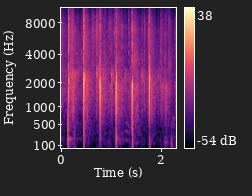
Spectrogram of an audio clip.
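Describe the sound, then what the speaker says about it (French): Hands clap in a slow, even rhythm at a lecture, six sharp claps spaced evenly apart, nearby. "Après ces remerciements et ces applaudissements d'ailleurs"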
